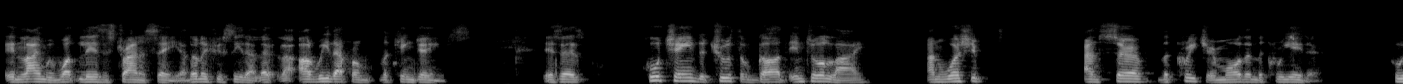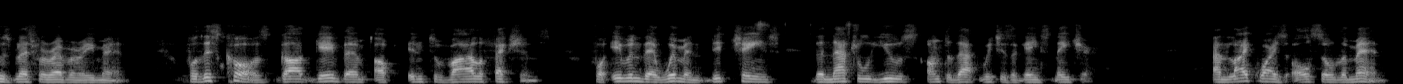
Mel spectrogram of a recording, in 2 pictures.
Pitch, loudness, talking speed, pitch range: 120 Hz, -27 LUFS, 170 wpm, 110-135 Hz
